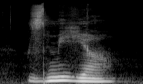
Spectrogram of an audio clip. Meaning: snake, serpent
- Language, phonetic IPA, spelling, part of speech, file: Ukrainian, [zʲmʲiˈja], змія, noun, Uk-змія.ogg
